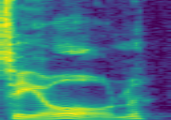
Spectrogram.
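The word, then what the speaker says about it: צִיּוֹן: times in the Bible as a word in Hebrew is pronounced see own and it means a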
